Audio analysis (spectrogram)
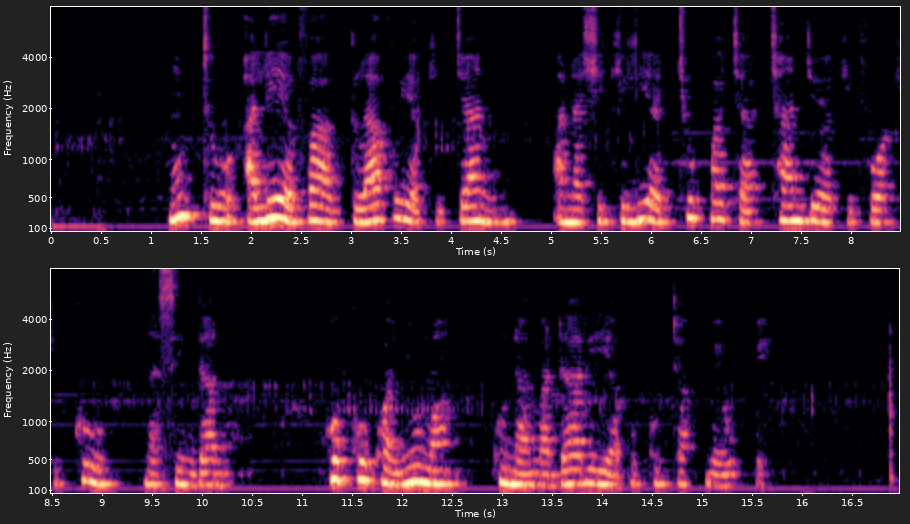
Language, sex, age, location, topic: Swahili, female, 36-49, Nairobi, health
